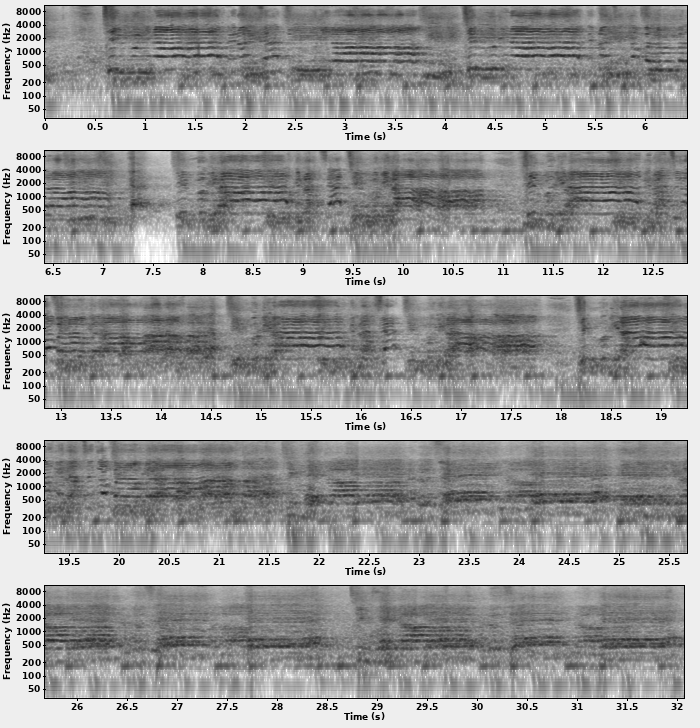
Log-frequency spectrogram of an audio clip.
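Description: Boys' school choir singing a cappella in rhythmic, repeated phrases, with a short break about seven and a half seconds in.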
